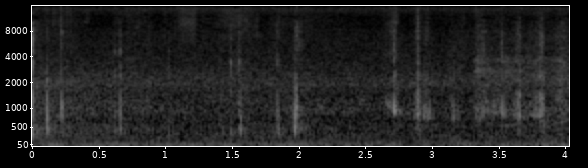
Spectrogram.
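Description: A small, hollow teal plastic moisturizer jar with a white plastic lid is held in the hand and tapped with long nails on the lid and sides. Quiet, sparse clicks and light taps sound over a low background rumble, each tap short and dry.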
